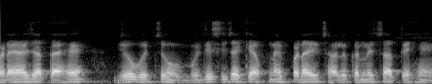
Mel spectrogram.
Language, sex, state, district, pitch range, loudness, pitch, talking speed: Hindi, male, Punjab, Pathankot, 105-115 Hz, -16 LUFS, 110 Hz, 205 wpm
